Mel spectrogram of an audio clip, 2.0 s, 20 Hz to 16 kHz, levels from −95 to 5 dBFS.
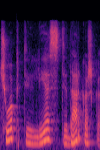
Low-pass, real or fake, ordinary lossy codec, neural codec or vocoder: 9.9 kHz; real; AAC, 64 kbps; none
